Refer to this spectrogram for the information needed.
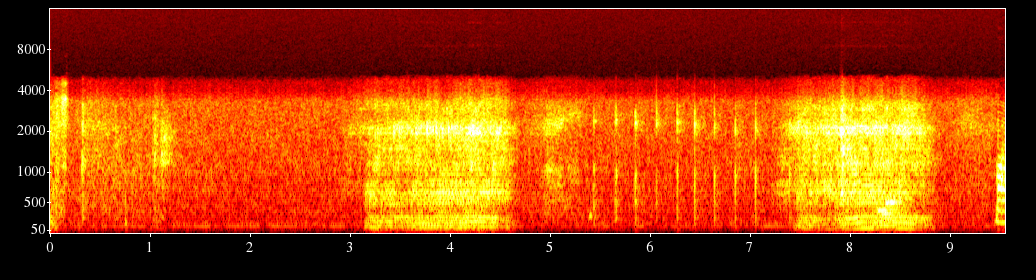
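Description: Two long, loud rattling snores about five seconds apart, with quieter breathing and small clicks between them; snoring during sleep.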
